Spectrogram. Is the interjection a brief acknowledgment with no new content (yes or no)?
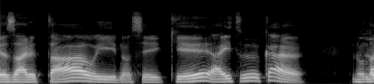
yes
